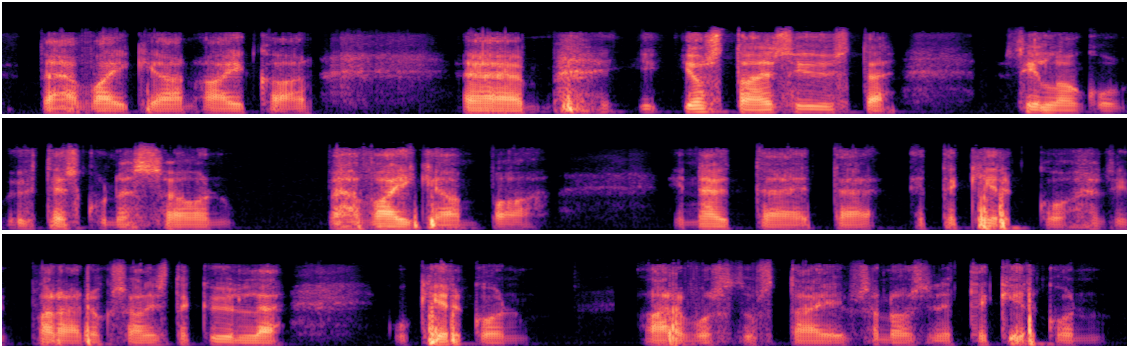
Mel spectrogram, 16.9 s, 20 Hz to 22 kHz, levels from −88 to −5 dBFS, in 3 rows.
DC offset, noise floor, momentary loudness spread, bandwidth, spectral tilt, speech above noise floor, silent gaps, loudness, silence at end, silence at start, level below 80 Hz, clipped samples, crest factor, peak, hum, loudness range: under 0.1%; -66 dBFS; 17 LU; 9 kHz; -3.5 dB/octave; 44 dB; none; -22 LUFS; 0.2 s; 0.2 s; -56 dBFS; under 0.1%; 22 dB; 0 dBFS; none; 4 LU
